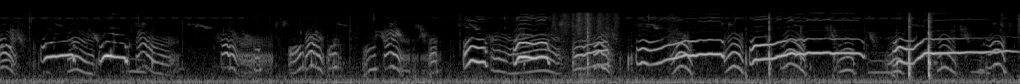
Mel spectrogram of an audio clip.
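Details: Puppies nursing from their standing mother give a busy stream of high, wavering squeals and whines, some rising and falling, others held longer, overlapping nearly nonstop.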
